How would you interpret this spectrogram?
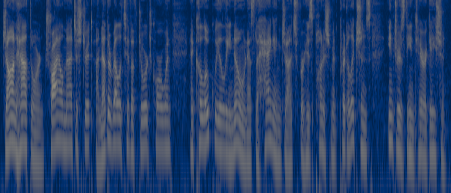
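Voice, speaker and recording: A man giving measured, solemn scripted narration for a historical audio drama. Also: on the high side.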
